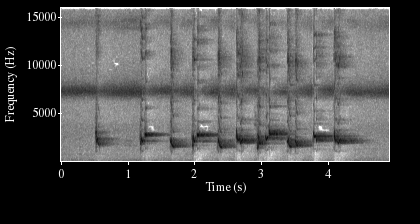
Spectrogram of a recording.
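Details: Sooty-headed bulbul lure song in long 'ropel' style, meant to trigger fast singing in others: one chirp, a short gap, then a tight run of about ten falling chirps alternating higher and lower, over a steady high-pitched whine.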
